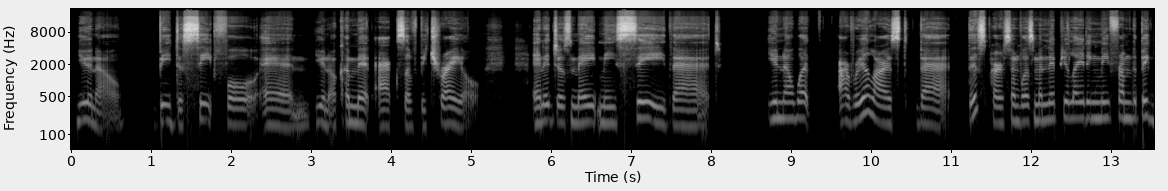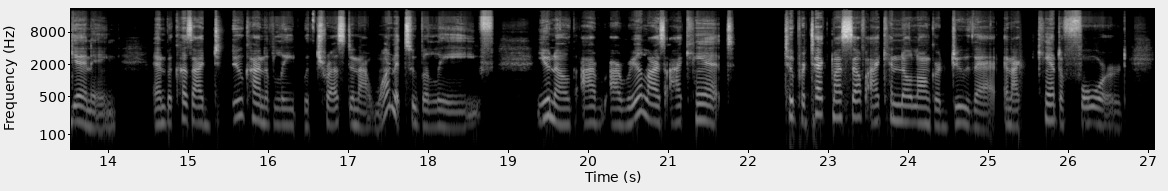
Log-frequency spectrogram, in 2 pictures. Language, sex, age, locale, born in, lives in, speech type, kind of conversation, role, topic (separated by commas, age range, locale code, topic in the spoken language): English, female, 50-54, en-US, United States, United States, conversation, podcast, guest, How do difficult experiences shape the lessons we remember most?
